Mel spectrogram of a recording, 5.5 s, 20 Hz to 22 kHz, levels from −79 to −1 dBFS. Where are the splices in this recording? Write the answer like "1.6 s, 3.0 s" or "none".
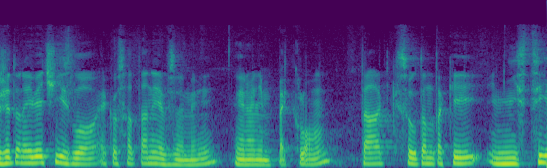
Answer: none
